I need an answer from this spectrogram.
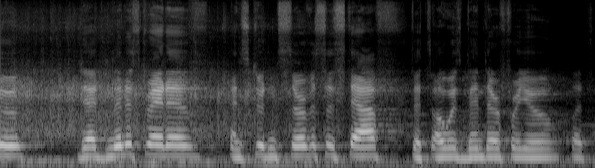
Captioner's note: applause; cheering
